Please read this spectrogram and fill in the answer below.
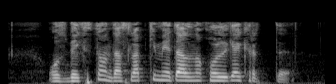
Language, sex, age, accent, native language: Uzbek, male, 18-24, Qashqadaryo, Uzbek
